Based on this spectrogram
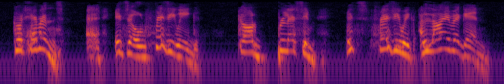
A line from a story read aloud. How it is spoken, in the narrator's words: Scrooge cried excitedly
